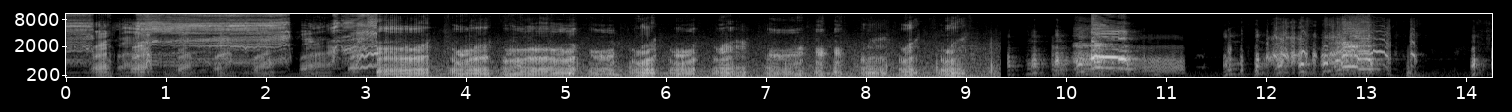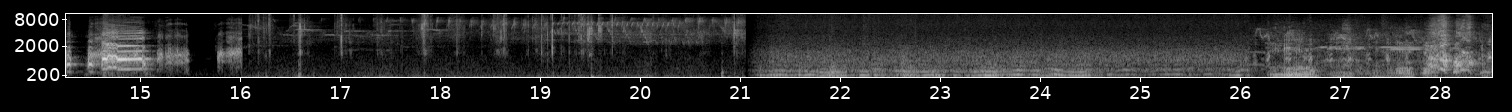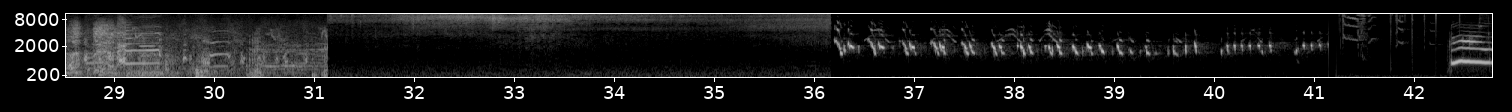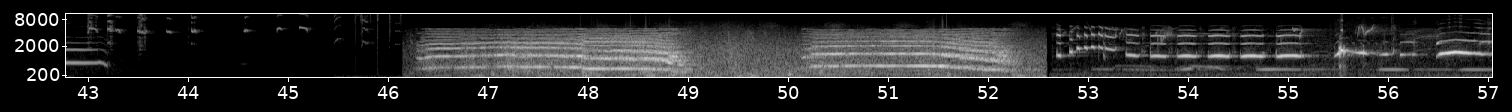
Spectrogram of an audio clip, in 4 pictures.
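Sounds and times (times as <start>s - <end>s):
chicken calls: 0.0s - 3.6s, 7.1s - 19.6s, 26.1s - 31.2s, 50.1s - 57.0s
honeybees buzzing: 21.1s - 27.8s
penguins chirping: 52.7s - 57.0s.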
